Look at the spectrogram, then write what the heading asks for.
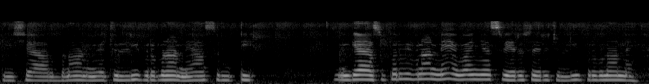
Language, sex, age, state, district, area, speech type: Dogri, female, 45-60, Jammu and Kashmir, Reasi, rural, spontaneous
